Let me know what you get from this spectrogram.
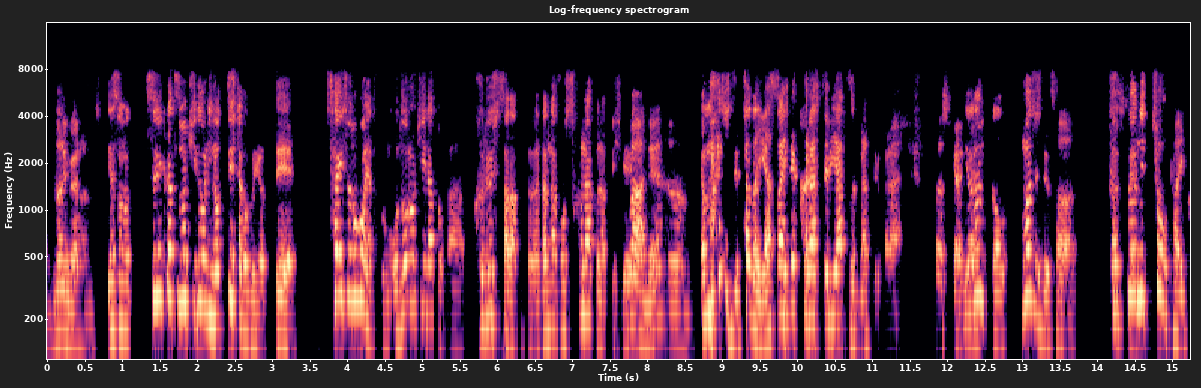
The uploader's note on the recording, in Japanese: まっさらブルーシートの上でお送りする音質ちょい悪回。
